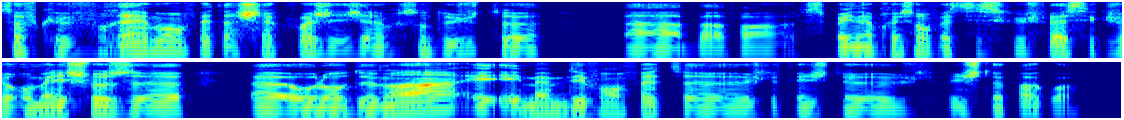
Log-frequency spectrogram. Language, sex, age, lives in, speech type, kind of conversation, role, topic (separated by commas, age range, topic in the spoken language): French, male, 20-24, France, conversation, advice, user, Pourquoi est-ce que je procrastine de façon chronique sur des tâches importantes ?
